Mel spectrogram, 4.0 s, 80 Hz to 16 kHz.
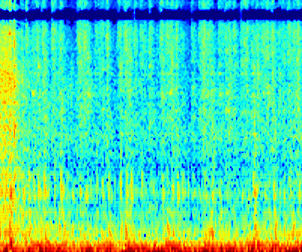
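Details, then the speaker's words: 1976 Dodge Dart Swinger with a 340 V8, after small fixes: it catches and settles into a firm, even low rumble with a steady pulse and no stumble, a normal, healthy start and idle. "there's the difference between a grumpy hunk of fairly drivable junk and a sweet running car it's a little stuff here's how it starts now"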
